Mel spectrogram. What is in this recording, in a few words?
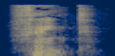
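"faint", British English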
